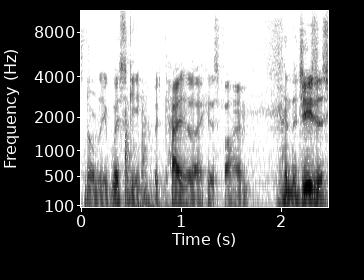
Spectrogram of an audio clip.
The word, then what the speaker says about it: Kaiserreich: Someone of you with the Jesus says that it is actually Kaiserreich. Kaiserreich. But it's Reich, isn't it? It's Reich. So you pronounce Reich.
